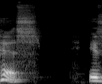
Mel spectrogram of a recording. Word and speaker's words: His: the way here is called the bundle of His okay it's pronounced his sometimes you might be uh you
